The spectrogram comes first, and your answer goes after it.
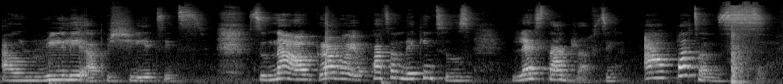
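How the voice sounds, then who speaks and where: Audible room echo surrounds a woman speaking at a fairly slow pace. Her pitch is medium and swings very widely. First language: not English. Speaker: sewing and pattern making teacher. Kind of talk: tutorial.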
